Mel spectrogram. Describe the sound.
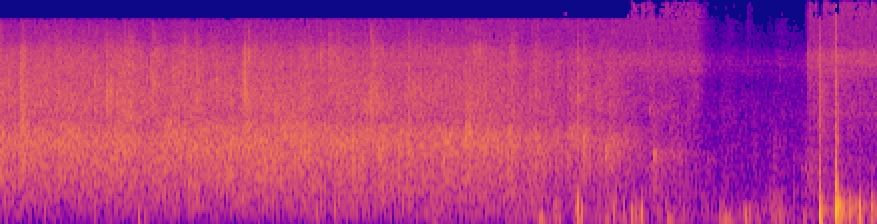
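An audience applauds to welcome a couple onto the stage. The steady, dense clapping thins out and dies away, with a few louder scattered claps at the end.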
